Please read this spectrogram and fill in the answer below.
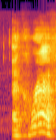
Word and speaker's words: carafe: Rhymes with giraffe.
